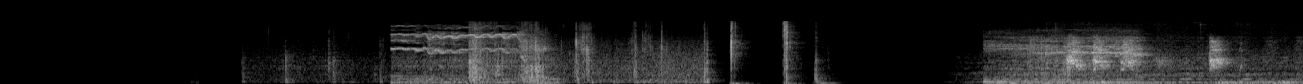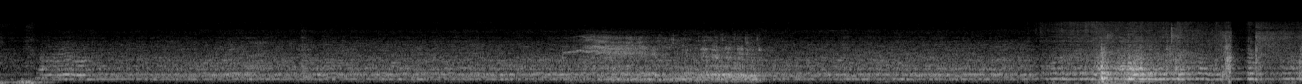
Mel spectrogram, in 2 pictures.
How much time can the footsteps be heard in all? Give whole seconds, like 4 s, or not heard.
8 s.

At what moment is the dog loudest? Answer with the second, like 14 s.
11 s.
